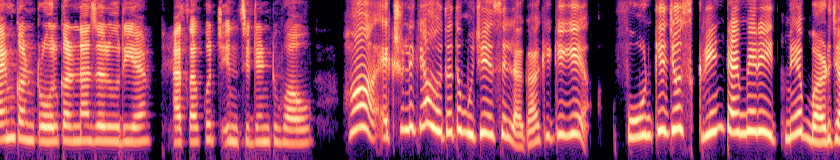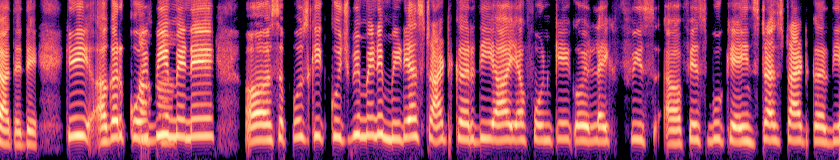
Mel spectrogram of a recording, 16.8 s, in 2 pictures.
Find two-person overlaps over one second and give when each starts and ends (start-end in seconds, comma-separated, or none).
none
